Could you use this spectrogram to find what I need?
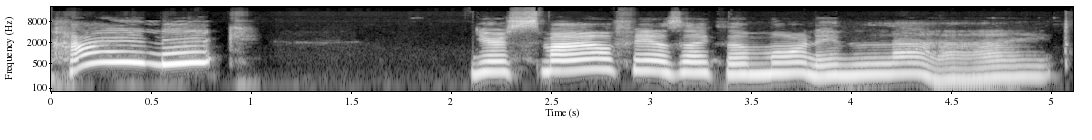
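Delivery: very high, bright hello; sing-song greeting. Real, not acted. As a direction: greet the viewer in a chirpy lilt. Greeting a chat viewer.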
